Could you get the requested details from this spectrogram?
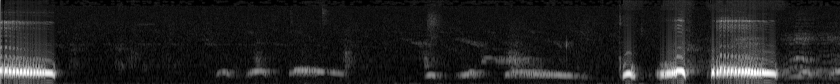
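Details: Spotted dove used as a decoy, thổ voice style: a loud opening coo, a series of soft quiet cooing notes, then a burst of short stressed coos and a long rough coo.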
